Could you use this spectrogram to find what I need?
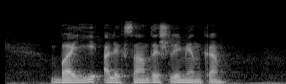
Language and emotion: Russian, neutral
